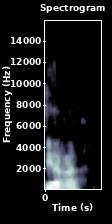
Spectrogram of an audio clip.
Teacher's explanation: se producen cuando la lengua toca los alveolos la zona justo detrás de los dientes superiores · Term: alveolares, Alveolares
